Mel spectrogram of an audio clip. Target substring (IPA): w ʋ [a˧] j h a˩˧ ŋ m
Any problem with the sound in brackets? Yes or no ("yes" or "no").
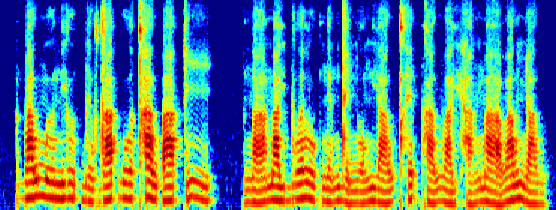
yes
